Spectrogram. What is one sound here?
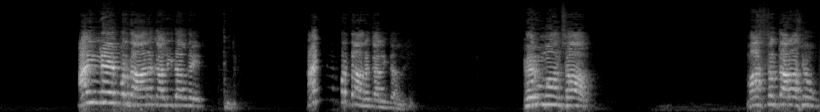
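A man speaks forcefully into a microphone in short bursts, with pauses between them.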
